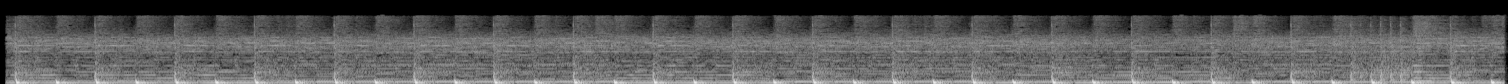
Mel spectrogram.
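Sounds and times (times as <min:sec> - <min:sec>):
instrumental track: 0:00.1 - 0:15.0.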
